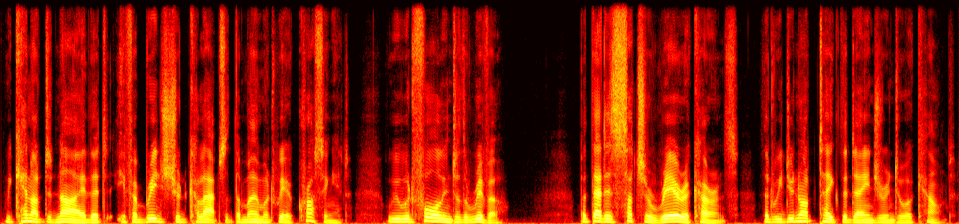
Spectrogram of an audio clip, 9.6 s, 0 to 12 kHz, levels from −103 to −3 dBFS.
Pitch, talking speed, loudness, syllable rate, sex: 135 Hz, 240 wpm, -20 LUFS, 6.6 syllables/s, male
